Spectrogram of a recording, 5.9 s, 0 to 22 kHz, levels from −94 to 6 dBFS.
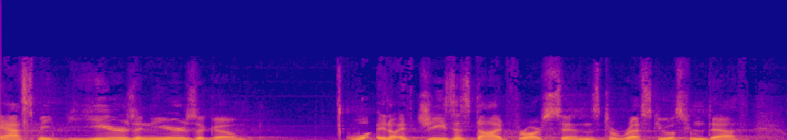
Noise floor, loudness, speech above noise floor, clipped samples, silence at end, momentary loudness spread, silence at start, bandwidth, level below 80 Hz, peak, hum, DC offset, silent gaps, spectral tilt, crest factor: -56 dBFS; -26 LUFS; 31 dB; under 0.1%; 0.05 s; 7 LU; 0 s; 13 kHz; -70 dBFS; -8 dBFS; none; under 0.1%; none; -6 dB/octave; 18 dB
